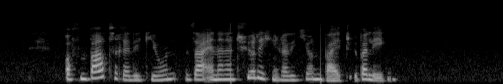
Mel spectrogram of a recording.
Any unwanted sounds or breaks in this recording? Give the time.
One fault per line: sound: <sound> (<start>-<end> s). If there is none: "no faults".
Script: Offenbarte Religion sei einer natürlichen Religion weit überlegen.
no faults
